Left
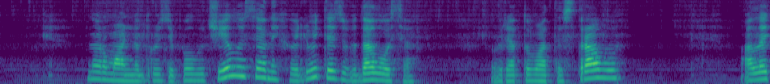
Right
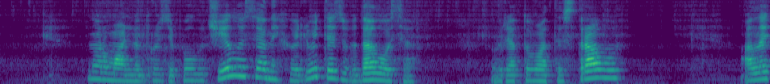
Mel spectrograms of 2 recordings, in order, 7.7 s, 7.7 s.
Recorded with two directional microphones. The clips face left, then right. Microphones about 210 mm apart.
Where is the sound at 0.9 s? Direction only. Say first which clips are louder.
Left 6 dB; 45° left (ahead or behind).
